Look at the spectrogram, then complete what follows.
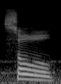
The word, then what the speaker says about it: Sol: But Sol, when we pronounce it, is also, like, it sounds the exact same as S-O-U-L.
